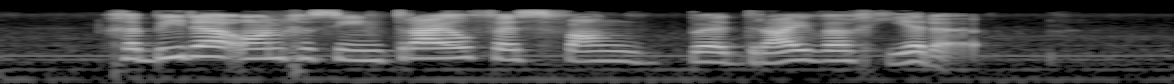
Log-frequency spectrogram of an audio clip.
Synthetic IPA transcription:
χəbidəɑːnχəsintrɛjlˠfəsfɐn | bədrəjvəχɦiədə̰

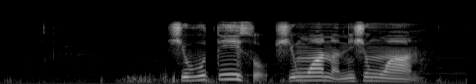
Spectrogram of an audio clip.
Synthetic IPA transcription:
ʃiβutisɔ̰ʃiŋwananiʃiŋwaːna

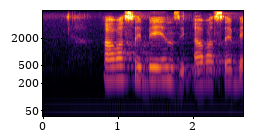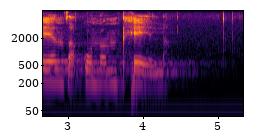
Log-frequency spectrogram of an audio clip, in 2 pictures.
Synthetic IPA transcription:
aɓasɛɓend͡zʱiʔaɓasɛɓɛnd͡zʱaunom̩pʰɛːla

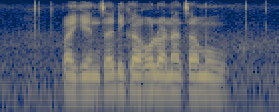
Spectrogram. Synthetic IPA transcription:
pakʼeŋ̩t͡sʼadikʼarʊlwanat͡sʼamʊːkɔ̥

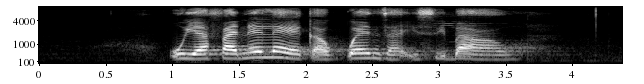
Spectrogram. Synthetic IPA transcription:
ujafanɛlɛk̬ʼauk̬ʼwɛnd͡zʱaʔisiɓaːwɔ

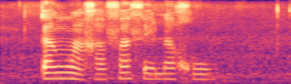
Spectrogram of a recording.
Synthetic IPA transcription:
kʼaŋwaɣafafɛlaχʊ

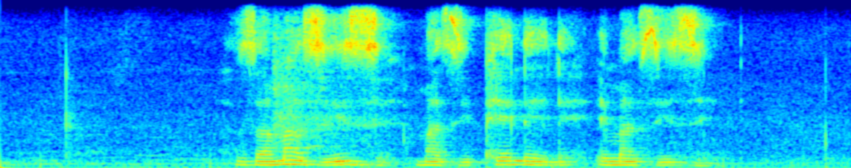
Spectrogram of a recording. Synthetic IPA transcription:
zamazizimazipʰɛlɛlɛɛmaziziːŋi

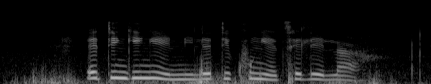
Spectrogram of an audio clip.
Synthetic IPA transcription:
etʼiŋkʼiŋeniletʼikʰuŋɛt͡sʰɛlɛːla

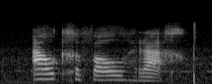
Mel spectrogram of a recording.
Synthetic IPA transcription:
ʔælˠkχəfɐlˠræχ

